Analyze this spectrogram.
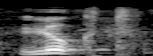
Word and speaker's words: looked: stop con t stopped Look looked Look estoy diciendo te al final Look Look Rey no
